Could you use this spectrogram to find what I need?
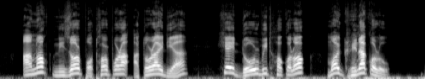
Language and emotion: Assamese, angry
